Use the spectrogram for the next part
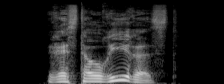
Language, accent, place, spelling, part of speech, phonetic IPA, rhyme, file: German, Germany, Berlin, restaurierest, verb, [ʁestaʊ̯ˈʁiːʁəst], -iːʁəst, De-restaurierest.ogg
- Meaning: second-person singular subjunctive I of restaurieren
